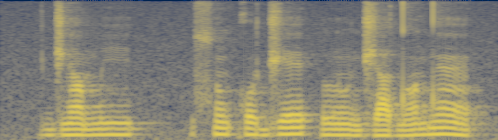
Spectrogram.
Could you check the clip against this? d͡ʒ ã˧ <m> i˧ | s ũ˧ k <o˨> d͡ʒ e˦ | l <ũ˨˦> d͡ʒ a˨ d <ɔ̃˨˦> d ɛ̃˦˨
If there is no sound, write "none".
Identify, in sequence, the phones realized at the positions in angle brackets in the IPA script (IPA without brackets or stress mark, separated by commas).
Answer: m, o˧, ũ˨, ɔ̃˨˦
